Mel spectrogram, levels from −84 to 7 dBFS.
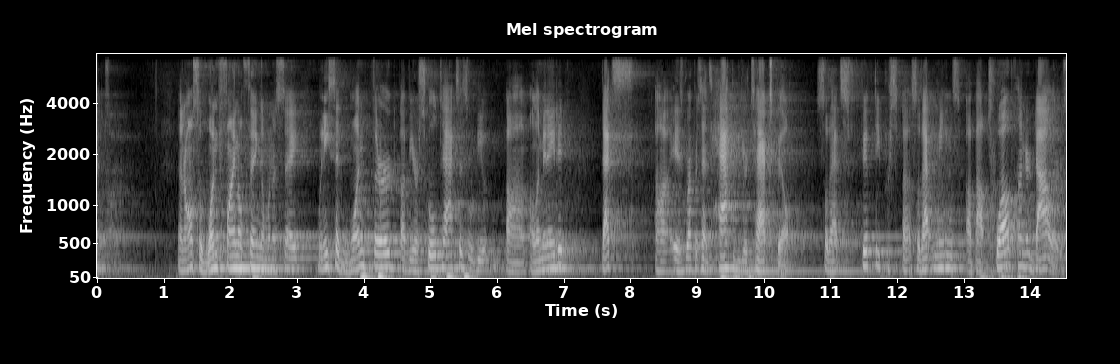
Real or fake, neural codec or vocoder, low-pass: real; none; 7.2 kHz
